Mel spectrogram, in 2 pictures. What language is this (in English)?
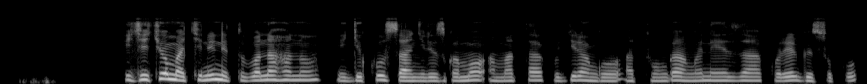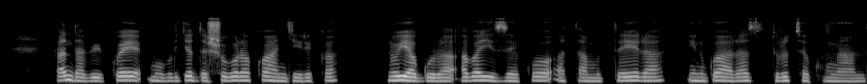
Kinyarwanda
